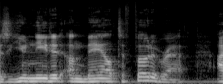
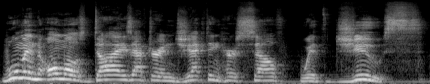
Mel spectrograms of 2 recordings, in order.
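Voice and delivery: louder, slower headline voice; news headline read; 4 semitones higher, 6 dB louder, slower than usual. Acted. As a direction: announce it like breaking news. Reading a headline aloud.

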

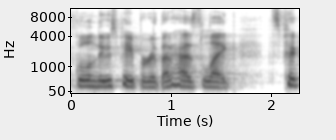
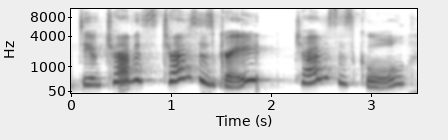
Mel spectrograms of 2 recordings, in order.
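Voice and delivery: higher, far-off unconvincing gushing; mock teen gush, pitched up; forced praise; 8 semitones higher than usual. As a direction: oversell a boyfriend you're not into. Imitating Lily praising Travis.

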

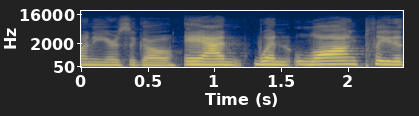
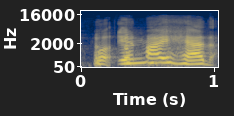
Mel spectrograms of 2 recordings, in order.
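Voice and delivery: usual speaking voice

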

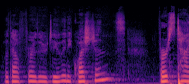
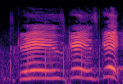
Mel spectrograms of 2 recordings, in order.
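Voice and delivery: each repeat higher and louder; building cheer; 6 semitones higher, 7 dB louder than usual. Real, not acted.

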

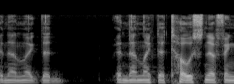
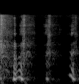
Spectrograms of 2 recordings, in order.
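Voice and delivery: high laugh; 12 dB quieter than usual. Real, not acted. Laughing at own story.

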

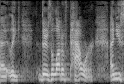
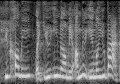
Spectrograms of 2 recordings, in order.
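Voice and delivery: higher, eager mock Amal; a light, raised-pitch impression of an eager friend; imitating Amal; 7 semitones higher than usual. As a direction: insist warmly, like an aunt giving her number. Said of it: "but totally".

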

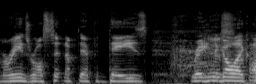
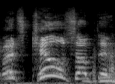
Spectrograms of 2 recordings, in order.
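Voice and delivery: mock eager Marine; 8 semitones higher, 4 dB louder, slower than usual. Quoting drunk Marines.

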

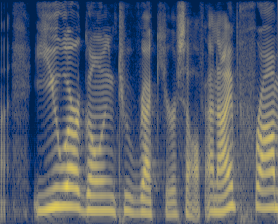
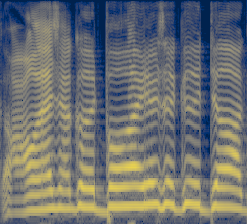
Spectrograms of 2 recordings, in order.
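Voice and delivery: slow, louder coo to a good dog; talking to a dog; 4 semitones higher, 6 dB louder, slower than usual. Retold or imitated. Passer-by cooing at a dog on the street, slow loving praise. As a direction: praise it like a sweet puppy. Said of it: "You're like".

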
